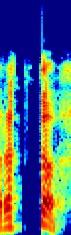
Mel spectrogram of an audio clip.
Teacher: आधीच अक्षर जरी सुद्धा रस्व असेल तरी सुद्धा ते काय असतं नंतरच अक्षर हे जोड असल्यामुळे त्याच्यावरती आघात थोडासा जास्त होतो म्हणून त्या ठिकाणी ते गुरु बनत जस अक्षर गणवृत्तामध्ये आपण पाहिलेल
